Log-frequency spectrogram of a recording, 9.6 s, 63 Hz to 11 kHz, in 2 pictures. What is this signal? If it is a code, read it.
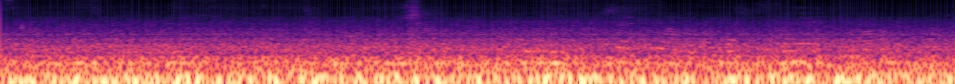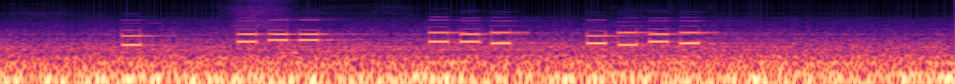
DTMF, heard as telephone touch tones, dialled by machine, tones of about 90 ms, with room echo and the noise inside a bus. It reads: 1 800 986 4386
